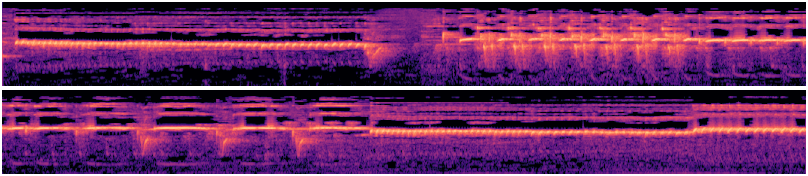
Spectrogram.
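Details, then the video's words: World champion canary song: a steady fast trill, a short gap, then buzzy high rapid notes and a shimmering sustained roll, returning to a level trill. "Canto de canario 🐤🥇🏆campeón del Mundo🥇🏆"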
